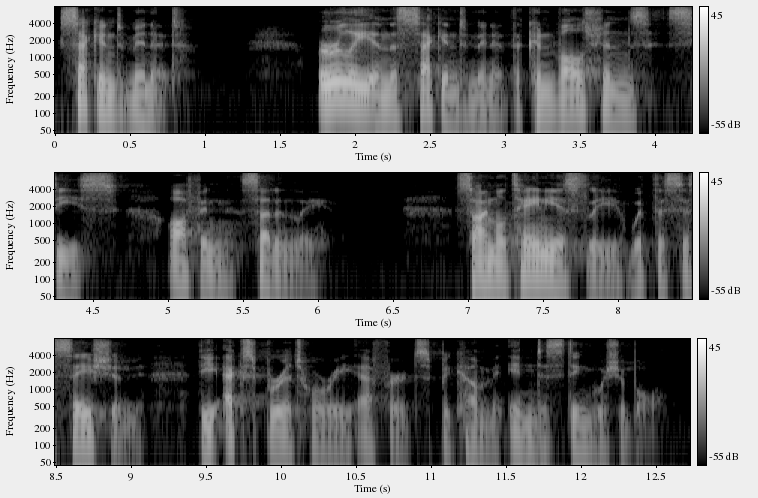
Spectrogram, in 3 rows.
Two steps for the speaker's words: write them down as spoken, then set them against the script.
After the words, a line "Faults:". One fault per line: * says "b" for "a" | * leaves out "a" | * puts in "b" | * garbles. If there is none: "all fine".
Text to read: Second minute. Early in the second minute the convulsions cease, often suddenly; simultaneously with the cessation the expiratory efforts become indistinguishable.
Second minute. Early in the second minute the convulsions cease, often suddenly; simultaneously with the cessation the expiratory efforts become indistinguishable.
Faults:
all fine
